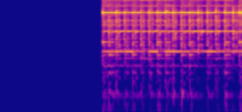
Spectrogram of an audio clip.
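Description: An electric bell ringing continuously, its hammer striking the gong rapidly; it starts suddenly about halfway in, out of complete silence. It is heard clearly because the glass bell jar around it is still full of air.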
